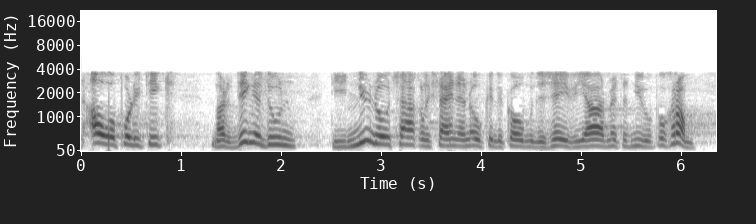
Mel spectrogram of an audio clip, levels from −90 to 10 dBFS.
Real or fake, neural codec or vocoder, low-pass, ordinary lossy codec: real; none; 3.6 kHz; none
